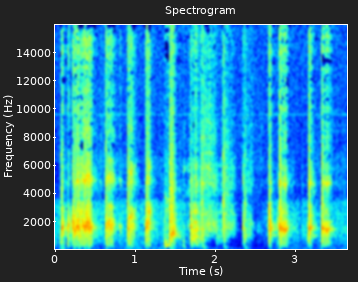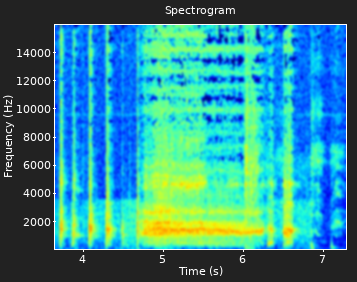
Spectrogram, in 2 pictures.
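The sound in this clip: A human voice imitates the sputtering engine of an old Maxwell car with loud, rapid, rhythmic puffs and coughing chugs, breaks into a sustained rasping whine, then returns to the chugging.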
